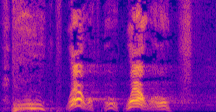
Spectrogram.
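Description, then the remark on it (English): A human voice imitates a German shepherd's high, wavering whimpers and yips as it has nightmares in the middle of the night, four or five quick rising-and-falling cries in a row, fairly loud, with no other sounds around them. “I let him sleep on the floor of my room for a while, but this crazy dog had nightmares.”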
